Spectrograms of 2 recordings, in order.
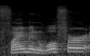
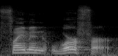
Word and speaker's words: Flammenwerfer: I've heard it Flammenwolfer and Flammenwerfer, and I don't think there's a different.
